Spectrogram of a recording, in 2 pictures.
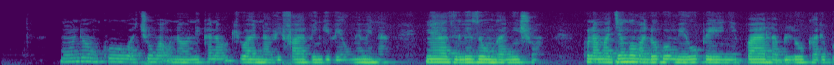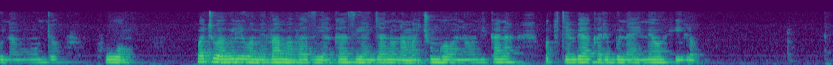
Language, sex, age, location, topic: Swahili, female, 25-35, Nairobi, government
